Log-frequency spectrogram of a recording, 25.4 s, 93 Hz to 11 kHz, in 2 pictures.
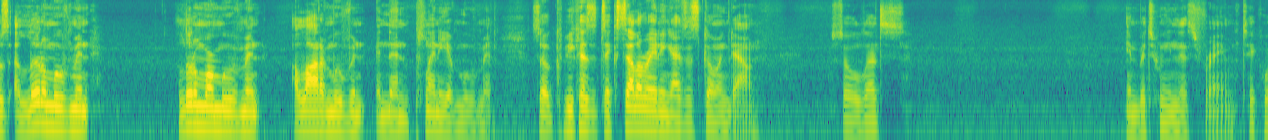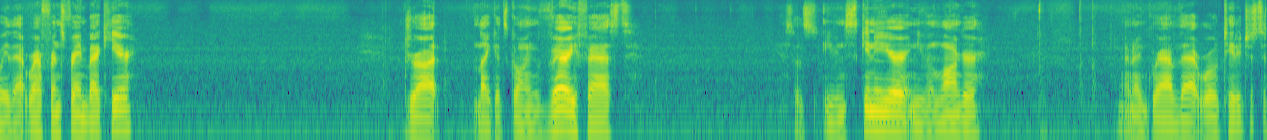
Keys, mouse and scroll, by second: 6.6 e, 7.0 b, 16.8 ctrl+z, 23.3 s.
